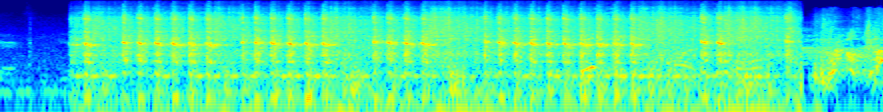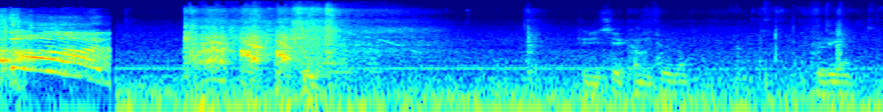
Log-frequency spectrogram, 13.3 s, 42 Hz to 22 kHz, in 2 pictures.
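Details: B17-swapped EF hatch, with fuel now dripping through and the fuel pump sounding more alive: the starter spins at about four compressions a second for five seconds and never catches. The engine isn't getting fuel.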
